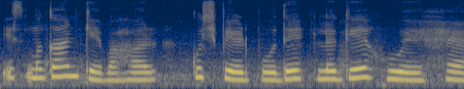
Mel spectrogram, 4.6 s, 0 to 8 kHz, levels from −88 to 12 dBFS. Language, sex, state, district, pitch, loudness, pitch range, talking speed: Hindi, female, Uttar Pradesh, Saharanpur, 235 Hz, -15 LUFS, 215-265 Hz, 130 wpm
